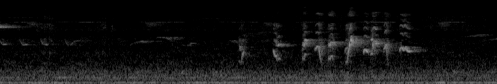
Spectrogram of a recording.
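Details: Red-whiskered bulbul song played to train young birds and make birds lively: after a hushed start with steady background hiss, a rapid run of bright chirping, warbling notes fills the second half.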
